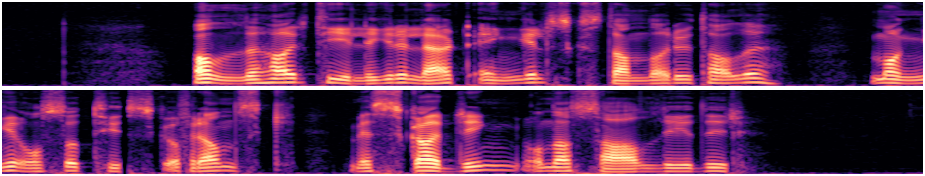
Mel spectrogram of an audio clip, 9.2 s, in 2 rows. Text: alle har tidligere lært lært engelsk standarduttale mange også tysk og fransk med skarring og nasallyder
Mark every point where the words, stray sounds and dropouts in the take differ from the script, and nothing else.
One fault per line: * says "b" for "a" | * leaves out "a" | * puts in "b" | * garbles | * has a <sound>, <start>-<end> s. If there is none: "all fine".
* leaves out "lært"
* has a dropout, 5.2-5.3 s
